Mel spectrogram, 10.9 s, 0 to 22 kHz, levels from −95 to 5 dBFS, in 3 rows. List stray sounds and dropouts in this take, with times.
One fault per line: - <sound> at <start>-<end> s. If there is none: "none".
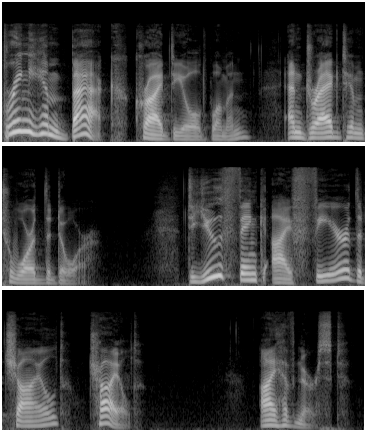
none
